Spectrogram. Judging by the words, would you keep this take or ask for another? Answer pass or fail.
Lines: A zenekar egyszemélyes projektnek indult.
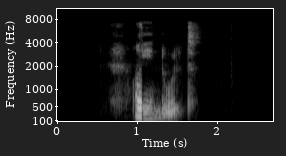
fail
